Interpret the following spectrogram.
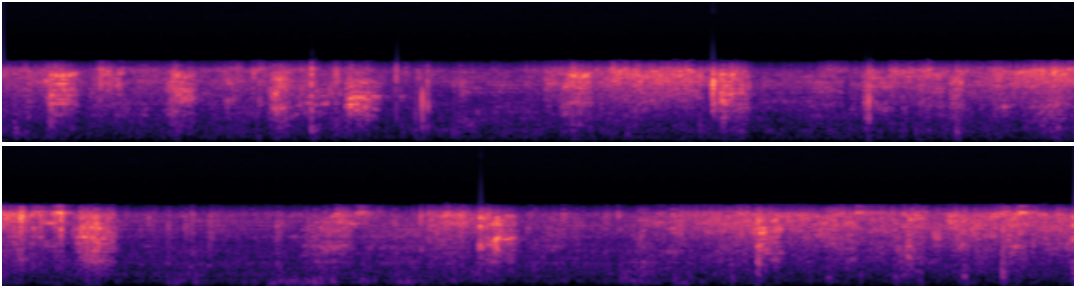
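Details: German Shepherd named Kaiser attacking and biting water from a garden hose, a favourite pastime. Steady hiss of spraying water throughout, broken by quick snaps and a few short high whimpers.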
